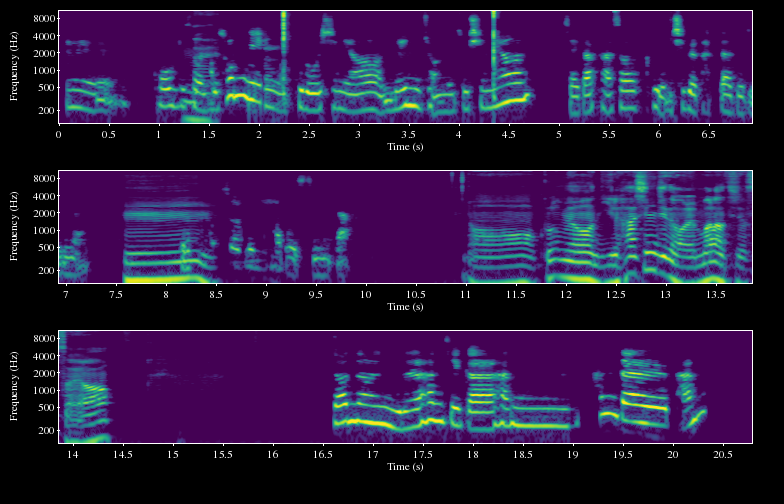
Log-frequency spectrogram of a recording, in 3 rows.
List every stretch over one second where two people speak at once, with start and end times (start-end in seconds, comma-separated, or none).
none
